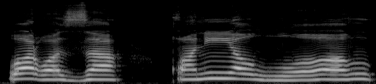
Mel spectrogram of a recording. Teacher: ورزقنی اللہ، اب ورزا، زا جو ہے نا سیٹی والا حرف آ رہا ہے، یہاں پہ سیٹی کرنی ہے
